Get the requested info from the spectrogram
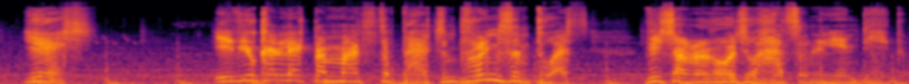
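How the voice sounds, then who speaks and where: Over clear background music, a man puts on a character voice, high-pitched, raised and projected, at a moderate pace. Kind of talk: archaic, formal. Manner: pompous, theatrical.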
